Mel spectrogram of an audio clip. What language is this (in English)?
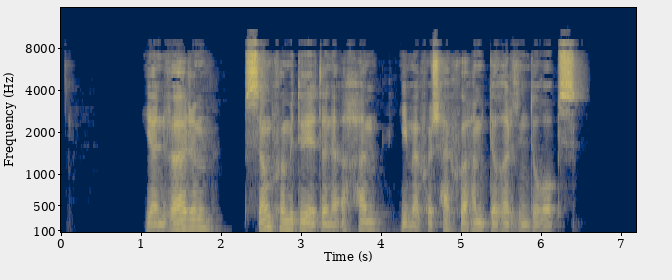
Kabardian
